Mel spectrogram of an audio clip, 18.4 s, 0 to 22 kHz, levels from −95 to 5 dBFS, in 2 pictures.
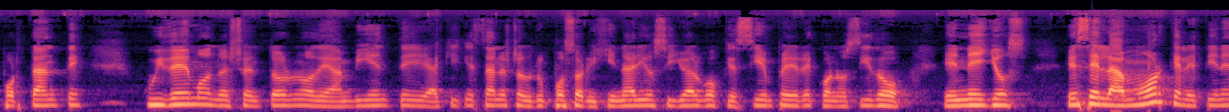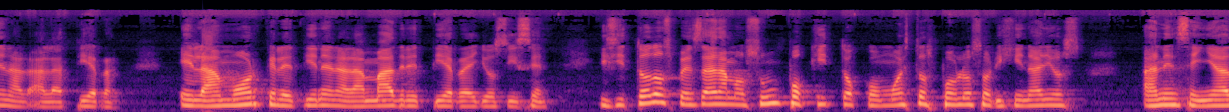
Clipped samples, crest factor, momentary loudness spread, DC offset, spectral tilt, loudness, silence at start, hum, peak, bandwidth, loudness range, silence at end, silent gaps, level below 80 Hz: under 0.1%; 18 dB; 10 LU; under 0.1%; -5 dB/octave; -18 LUFS; 0.05 s; none; 0 dBFS; 16 kHz; 4 LU; 0 s; none; -60 dBFS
